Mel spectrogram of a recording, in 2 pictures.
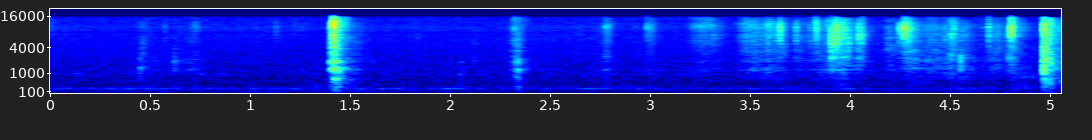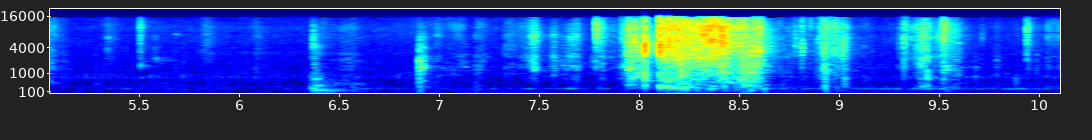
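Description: Plastic shrink-wrap being torn and peeled off a CD digipak, crinkling in bursts, with one loud tear about eight seconds in. A single sharp click comes near the start.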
